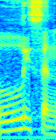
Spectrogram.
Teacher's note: O T quase não é pronunciado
